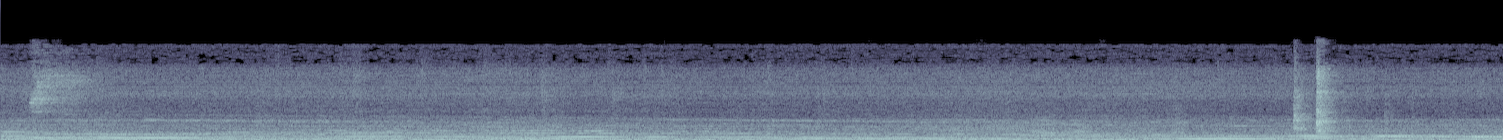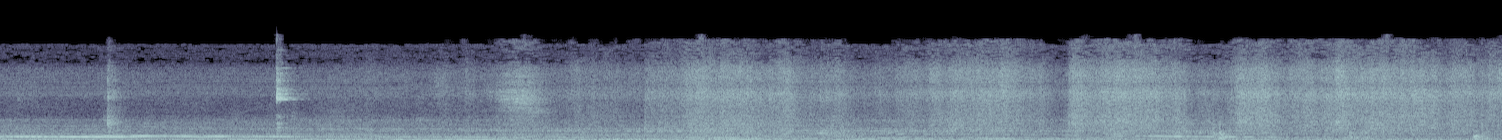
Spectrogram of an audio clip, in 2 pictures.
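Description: An electric train's motor whines, falling steadily in pitch as the train slows.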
